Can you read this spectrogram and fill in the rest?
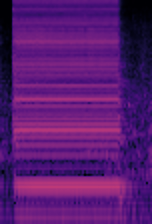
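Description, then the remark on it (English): A door entry buzzer sounds once to buzz someone in, a loud, steady harsh electric buzz lasting about a second with a rich, raspy tone, then cuts off abruptly. “Hello, I don't want to have to to stand back and scream, please buzz me in.”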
